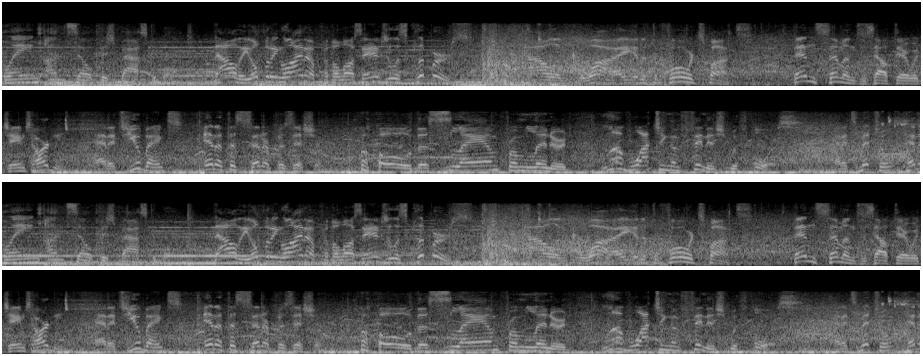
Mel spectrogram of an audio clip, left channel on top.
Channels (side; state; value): both; normal; correlation 0.58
